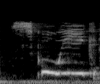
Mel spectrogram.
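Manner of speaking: very high drawn squeak; voiced imitation of a high squeak; squeaking door. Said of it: "And the door went".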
